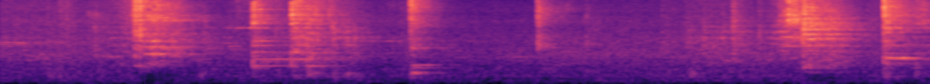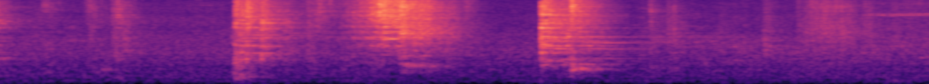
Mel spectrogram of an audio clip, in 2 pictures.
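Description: Dishes and utensils clinking and clattering as food bowls are handled and filled at a counter: a series of sharp, irregularly spaced clinks, some with a short ring.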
